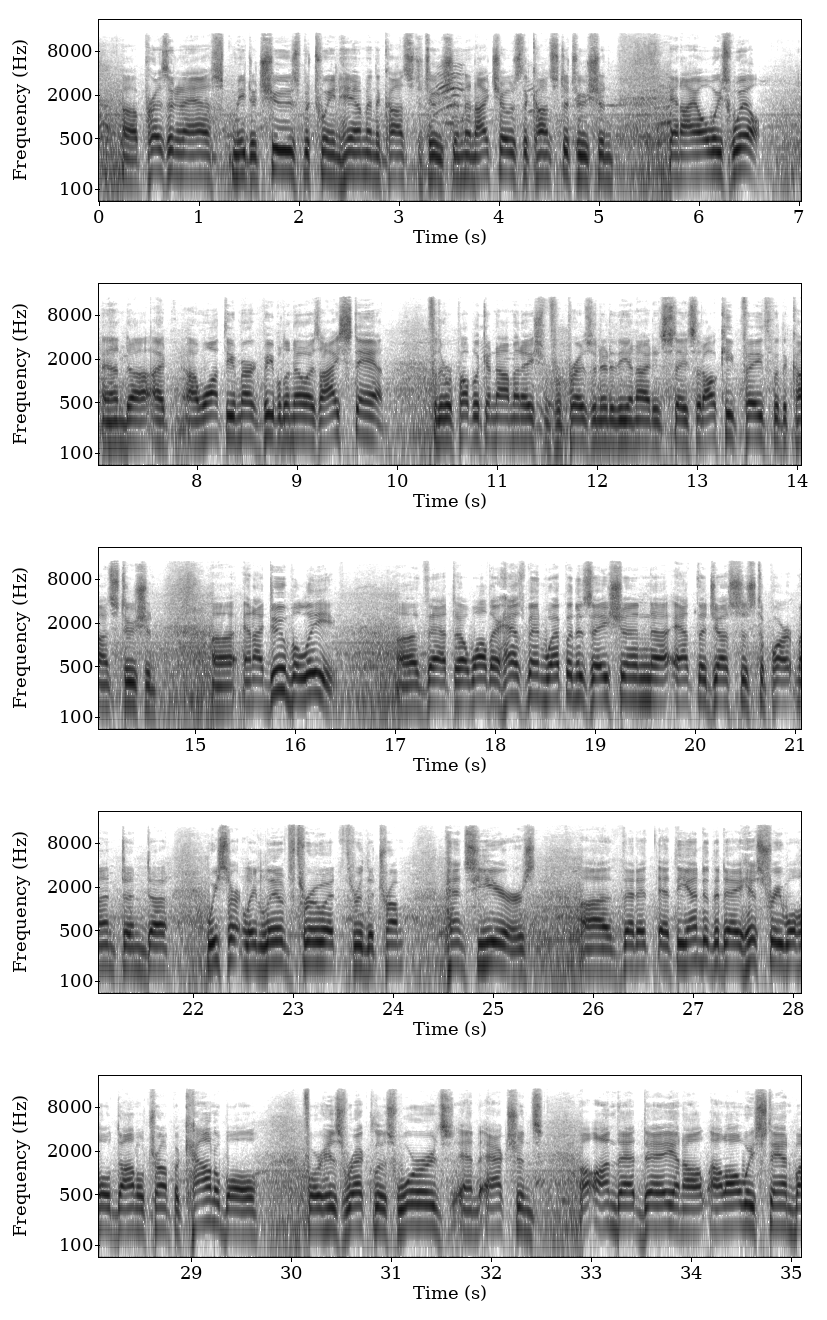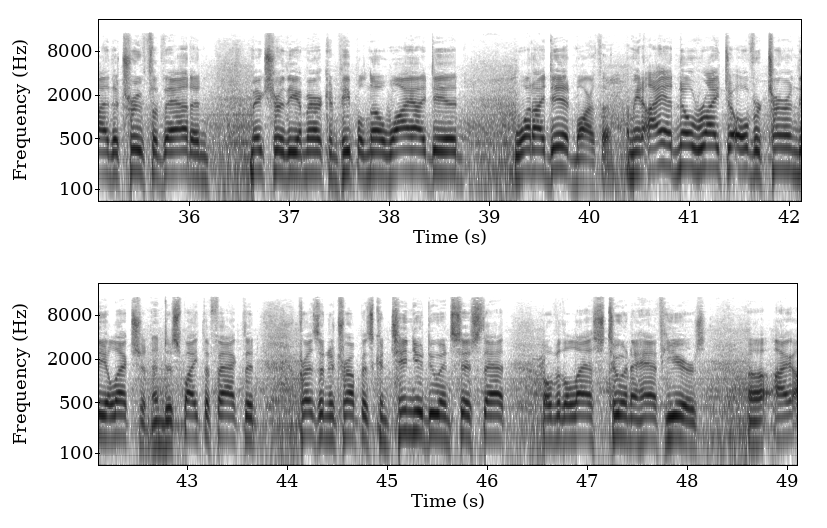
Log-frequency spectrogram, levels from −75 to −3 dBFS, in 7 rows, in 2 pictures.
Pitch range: 155-175 Hz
